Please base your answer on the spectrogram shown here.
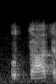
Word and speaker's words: उदात्त: गलत बोल देते हैं, उदात्त की जगह बोलते हैं उदात्त, डबल द कर देते हैं, बल्कि डबल त है ना। उदात्त नहीं है, अनुदात्त नहीं है, उदात्त है, अनुदात्त है।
